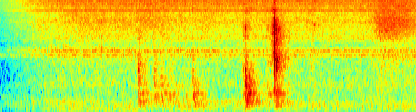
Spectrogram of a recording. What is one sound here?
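A metal part clicks softly against a lathe chuck.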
